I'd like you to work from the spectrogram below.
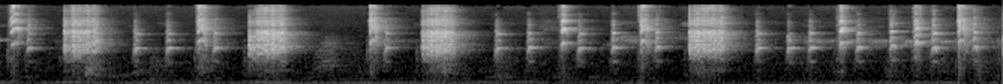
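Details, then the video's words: A white-rumped shama kept in a breeding aviary gives a rapid run of loud, scratchy, buzzy bursts, some long and some clipped, repeated irregularly with short gaps. "Kicau Murai Batu"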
